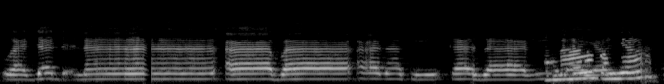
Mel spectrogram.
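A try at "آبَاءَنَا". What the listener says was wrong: Ananya panjang, ananya panjang. Kalau ada bulat di atasnya baru nggak panjang. Kalau itu panjang ya.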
